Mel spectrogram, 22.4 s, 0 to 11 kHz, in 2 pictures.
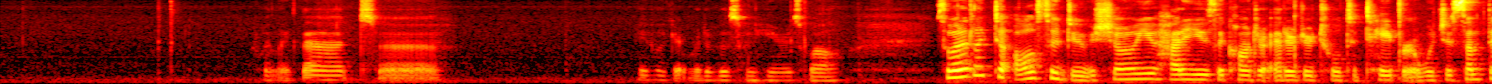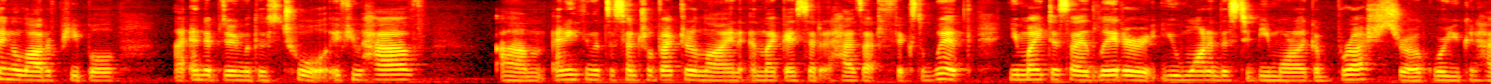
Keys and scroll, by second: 1.2 BackSpace, 5.9 BackSpace, 9.7 space.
